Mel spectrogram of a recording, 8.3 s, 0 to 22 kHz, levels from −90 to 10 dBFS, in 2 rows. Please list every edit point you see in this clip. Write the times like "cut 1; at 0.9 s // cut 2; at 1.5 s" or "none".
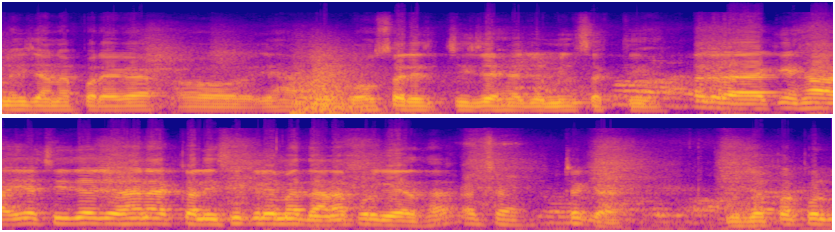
cut 1; at 3.5 s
